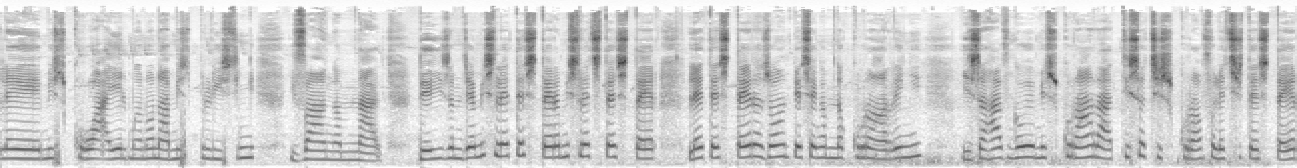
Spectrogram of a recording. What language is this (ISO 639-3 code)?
bmm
